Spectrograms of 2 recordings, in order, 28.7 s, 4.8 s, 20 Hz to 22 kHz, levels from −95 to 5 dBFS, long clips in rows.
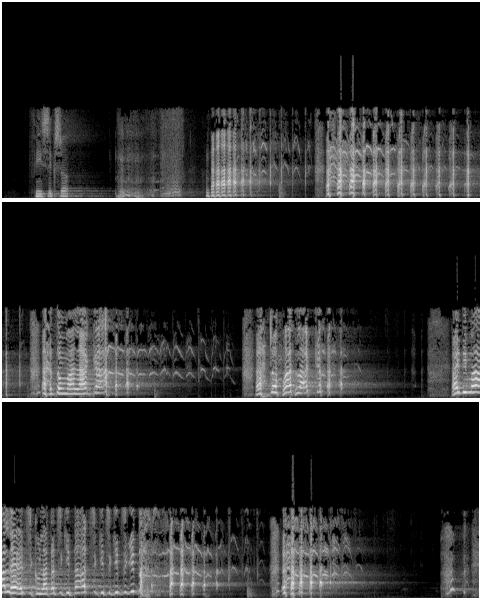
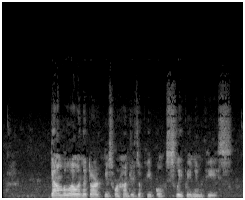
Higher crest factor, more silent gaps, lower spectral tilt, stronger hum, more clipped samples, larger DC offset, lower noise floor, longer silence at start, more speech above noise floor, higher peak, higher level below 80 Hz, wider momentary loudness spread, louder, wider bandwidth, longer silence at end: about the same, 20 dB vs 20 dB; neither; second, 1.5 dB/octave vs -3.5 dB/octave; neither; neither; neither; first, -81 dBFS vs -53 dBFS; second, 0.7 s vs 1 s; first, 57 dB vs 31 dB; first, 0 dBFS vs -4 dBFS; first, -62 dBFS vs -72 dBFS; first, 21 LU vs 13 LU; first, -16 LUFS vs -22 LUFS; second, 10.5 kHz vs 12.5 kHz; second, 0.05 s vs 0.25 s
